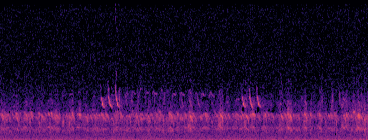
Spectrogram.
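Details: Many carmine bee-eaters calling together in Zambia, their rolling, overlapping notes forming a constant chorus; two short bursts of high, rapid triple chirps stand out midway and later.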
